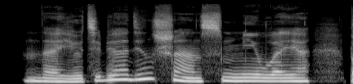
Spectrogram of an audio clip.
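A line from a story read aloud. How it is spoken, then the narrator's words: Purring. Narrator (Russian): промурлыкала она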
